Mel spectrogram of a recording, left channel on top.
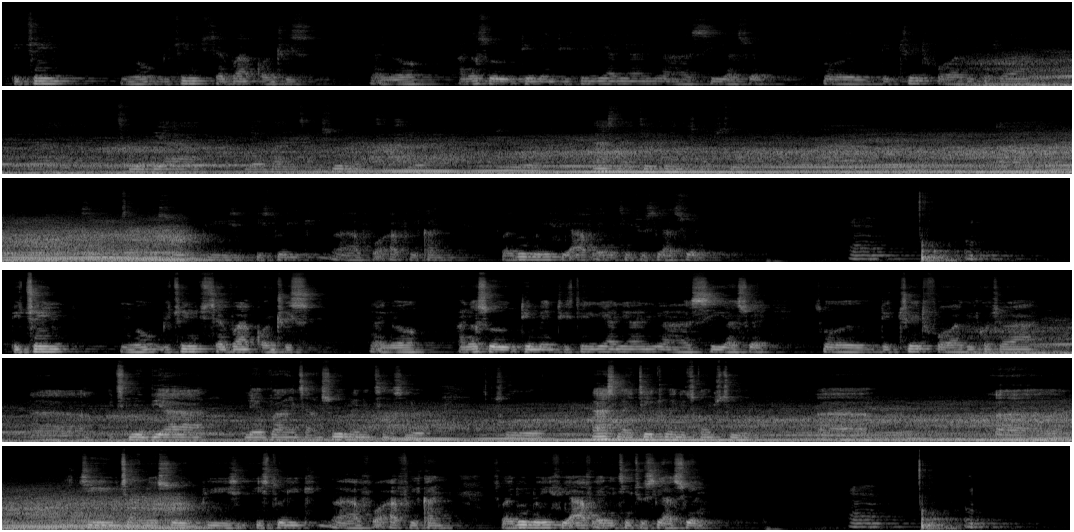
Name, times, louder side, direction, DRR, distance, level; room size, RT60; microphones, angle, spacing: voice 1, 0.1-0.7 1.2-3.2 3.7-4.2 4.6-7.7 8.2-10.5 11.0-12.8 13.1-15.2 15.6-16.2 16.6-18.3 18.8-19.5 20.6-21.4 22.0-26.1 26.4-28.5, right 8 dB, 85° right, 0.3 m, -35 dB
sound 1, 9.5-23.2, equal, 15° right, 2.4 m, -32 dB
voice 2, 29.9-30.2 30.6-31.1, right 1 dB, 30° right, 1.0 m, -40 dB
16.5 x 10.5 x 2.8 m
head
